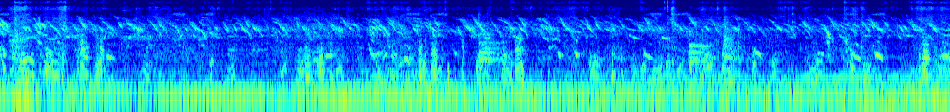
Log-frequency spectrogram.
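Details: Chickens in a family house: dense high peeping and scattered clucks over a constant low mechanical hum.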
